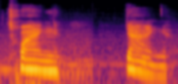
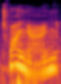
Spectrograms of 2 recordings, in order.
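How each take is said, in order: First: The name is split into two words. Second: The name runs together as one word.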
